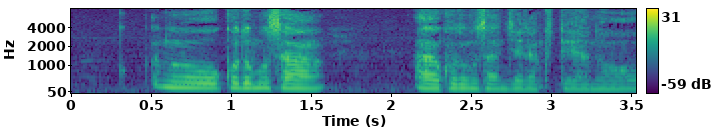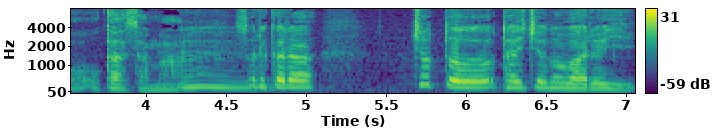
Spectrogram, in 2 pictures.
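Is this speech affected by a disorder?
No.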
